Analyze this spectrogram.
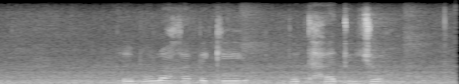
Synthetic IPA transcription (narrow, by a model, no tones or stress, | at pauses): rɪbʊlwaχapʼɛkʼɪ | bʊtʰatʼid͡ʒɔ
